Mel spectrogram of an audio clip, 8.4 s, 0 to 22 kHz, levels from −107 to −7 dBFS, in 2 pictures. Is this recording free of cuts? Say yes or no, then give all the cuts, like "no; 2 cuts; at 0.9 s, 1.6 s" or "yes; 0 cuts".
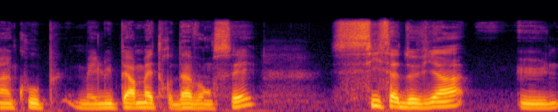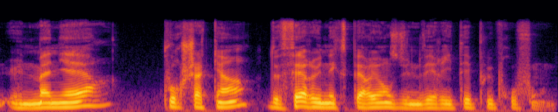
no; 1 cut; at 6.2 s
